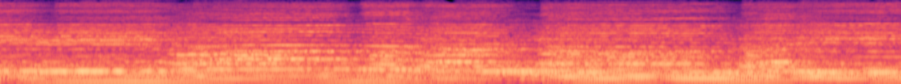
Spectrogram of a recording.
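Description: A woman on a microphone leads group singing of a Tagalog Christmas worship song, with instrumental accompaniment holding long, steady bass notes; the bass moves to a higher note about two-thirds of the way through.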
